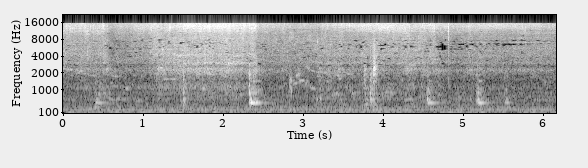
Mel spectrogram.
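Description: Chicken liver, onions and spices sizzling in ghee in a kadai while being stirred and roasted (bhuna). A steady frying hiss, with the spatula scraping and tapping against the pan about once a second.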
